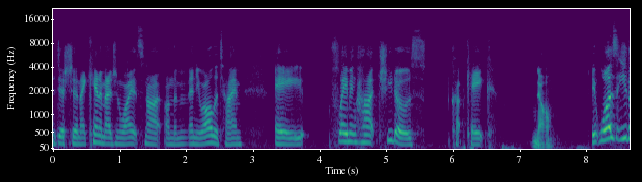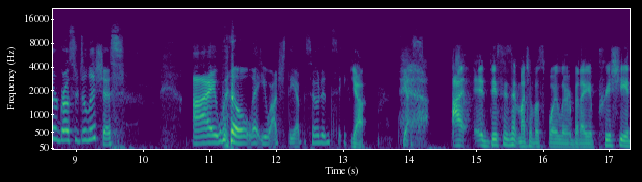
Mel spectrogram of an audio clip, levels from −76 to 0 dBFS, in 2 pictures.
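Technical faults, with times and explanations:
1.91–2.06 s, call audio freeze: a fading buzz fills about 114 ms, likely from late packets emptying the jitter buffer. It shows as a smeared, decaying band on the spectrogram, and the sound then resumes with nothing lost.
2.51–6.58 s, call bitrate drop: coding falls from 48 to 18 kbps, lowest for about 2.75 s, so the sound turns rough and muffled. The spectrogram's upper frequencies vanish.
7.70–9.45 s, jitter buffer speed-up: repeated removal of pitch periods trims about a tenth of a second. The sound runs at 105% with unchanged pitch, and the waveform looks slightly compressed in time.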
